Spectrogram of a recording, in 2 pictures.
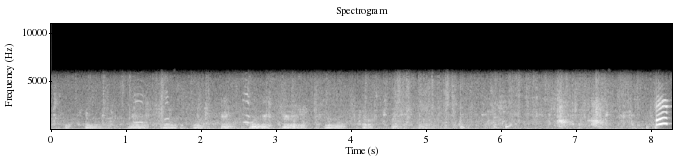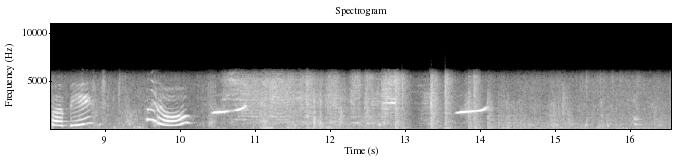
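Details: Basset Hound puppies from 2009 whimper in high, wavering, rising whines after a stretch of human talk.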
